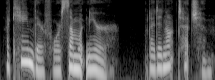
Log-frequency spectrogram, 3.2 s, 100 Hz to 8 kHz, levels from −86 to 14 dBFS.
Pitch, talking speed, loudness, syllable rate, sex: 180 Hz, 185 wpm, -16 LUFS, 6.3 syllables/s, female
